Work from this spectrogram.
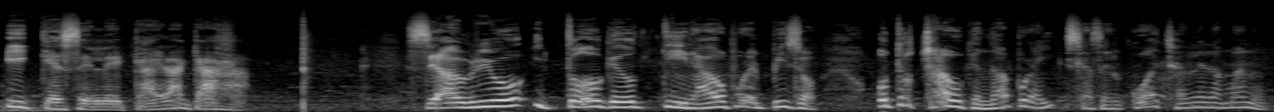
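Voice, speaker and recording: An actor playing a kindly, sentimental Mexican campus worker giving testimony in an audio drama, chatty and hesitant. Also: male voice, on the high side, expressive, normal speed, creaky, a bit bright. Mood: fond recollection. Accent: Latin American Spanish, Mexican. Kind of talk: documentary-style testimony, scripted audio drama. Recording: voice over noticeable ambient noise.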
